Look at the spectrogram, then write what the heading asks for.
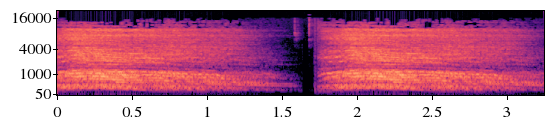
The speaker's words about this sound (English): the United States Champion Theory. Boo! Yeah, let's hear some boos.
